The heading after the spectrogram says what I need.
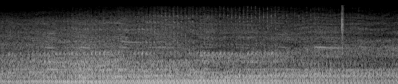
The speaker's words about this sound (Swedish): Oj, nu kommer en eh, minitraktor här.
